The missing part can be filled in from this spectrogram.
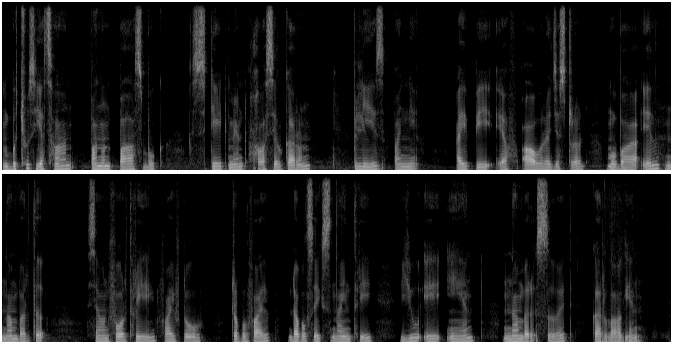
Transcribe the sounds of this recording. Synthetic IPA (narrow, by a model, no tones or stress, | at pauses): bɨt͡ʃʰusjɐt͡sʰaːn | pɐnunpaːsbuk | sʈeːʈmeɳʈhaːsilkɐɾun | pliːzpɐni | ajpiefawɾed͡ʒisʈə̰ɾɖ | mubaːḭlnɐmbəɾt̪ɨ | seʋənpʰoːɾt̪ʰɾiːfʰaːjɪʋʈuː | ʈɾɪpəlpʰaːjb | ɖɐbəlsɪksnaɪnt̪ʰɾiː | juːʔeenː | ɐmbəɾsə̰ːjt̪ | kəɾla̰ːɡḭn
